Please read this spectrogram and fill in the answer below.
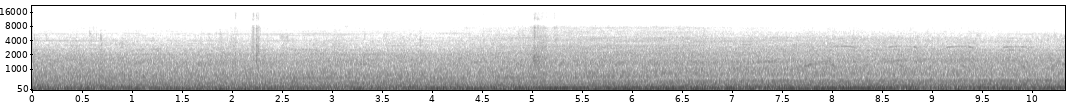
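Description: Steady low outdoor rumble, a little louder in the second half, with a couple of faint clicks and faint short chirps near the end.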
